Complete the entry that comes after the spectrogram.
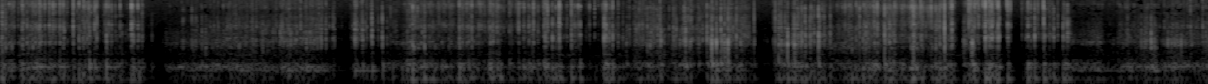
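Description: Long painted nails and claw rings on both hands scratch quickly and densely over a black foam windscreen on a microphone. The sound is a continuous, muffled, rumbling scratch, mostly deep and low with very little bright content, and a few brief pauses.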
